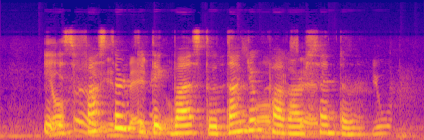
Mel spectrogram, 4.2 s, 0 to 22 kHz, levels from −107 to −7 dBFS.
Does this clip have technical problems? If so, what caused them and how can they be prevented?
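Yes. Echo with no canceller runs through the whole speech clip: each phrase returns roughly a third of a second later as a faint, thin copy, about 25 dB below the direct sound. The far end's loudspeaker fed its microphone and nothing subtracted it, so the sound made the network round trip. A spectrogram shows each syllable's energy repeated as a weak ghost shifted right by that delay, and the waveform shows low-level tails filling the gaps. Enabling acoustic echo cancellation at the far end, or having that listener use headphones, prevents it.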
